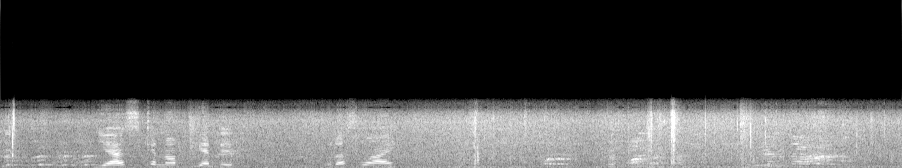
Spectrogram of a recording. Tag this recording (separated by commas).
Speech, Animal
